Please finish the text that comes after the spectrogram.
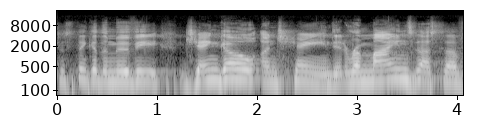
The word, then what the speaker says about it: Django: It makes us think of the movie Django Unchained. It reminds us of that wasn't supposed to be a joke, but we can laugh together. The D is silent.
